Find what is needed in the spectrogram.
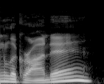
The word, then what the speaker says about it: LeGrande: Like, my parents say Le Grand, but, like, every time I'm at an open mic or a show, it's Le Grand. Like, Le Grand. Or it's spelt wrong because it's L-E and then it ends with an E. – Yeah. – So I've just been saying Le Grande.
